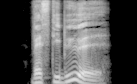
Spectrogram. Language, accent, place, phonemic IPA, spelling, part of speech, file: German, Germany, Berlin, /vɛstiˈbyːl/, Vestibül, noun, De-Vestibül.ogg
- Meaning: lobby, large vestibule found in palaces etc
